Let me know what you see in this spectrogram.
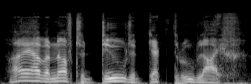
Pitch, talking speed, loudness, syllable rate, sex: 120 Hz, 215 wpm, -19 LUFS, 4.4 syllables/s, male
